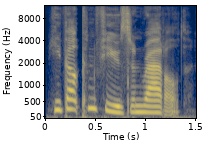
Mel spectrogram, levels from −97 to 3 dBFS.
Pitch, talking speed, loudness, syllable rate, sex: 210 Hz, 200 wpm, -16 LUFS, 5.8 syllables/s, female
